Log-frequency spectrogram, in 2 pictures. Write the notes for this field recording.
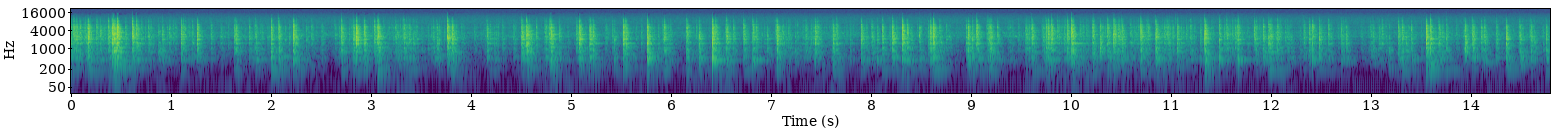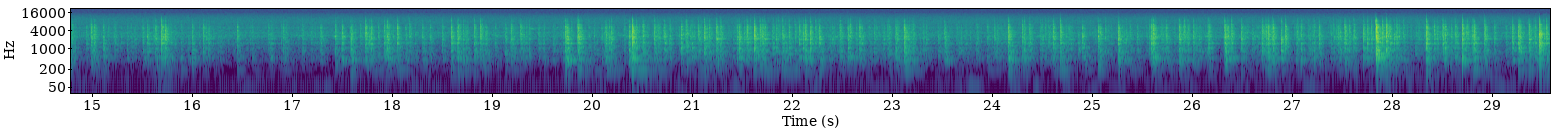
contact microphone on a mound-sign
